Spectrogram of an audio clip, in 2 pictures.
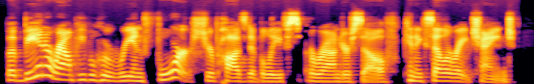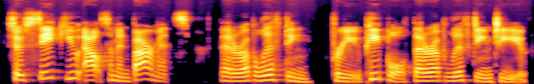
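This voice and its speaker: A woman's voice: fairly low pitch, big pitch swings, normal speed, fairly bright tone. Middle-aged woman, lilt, solo motivational podcast host, emphatic and cheering, clean resonant tone. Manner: encouraging, emphatic, addresses listeners as "guys" and "y'all".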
